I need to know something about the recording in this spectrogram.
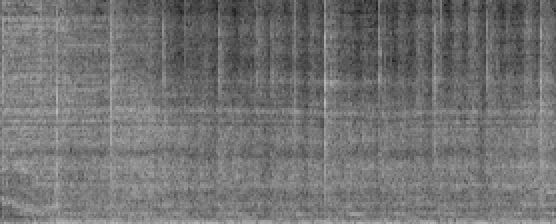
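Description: Live heavy metal band playing loud through a festival PA: electric guitars over bass and pounding drums.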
